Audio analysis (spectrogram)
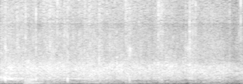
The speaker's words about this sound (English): Do you hear that applause?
